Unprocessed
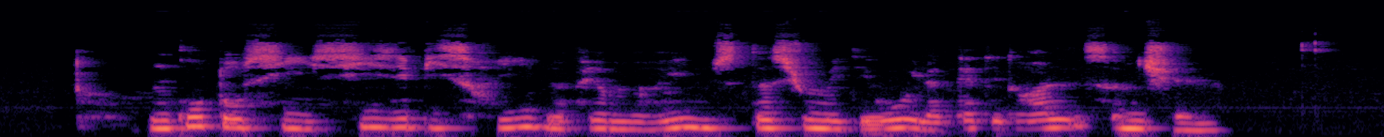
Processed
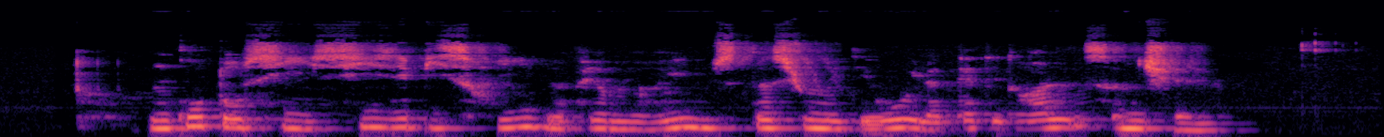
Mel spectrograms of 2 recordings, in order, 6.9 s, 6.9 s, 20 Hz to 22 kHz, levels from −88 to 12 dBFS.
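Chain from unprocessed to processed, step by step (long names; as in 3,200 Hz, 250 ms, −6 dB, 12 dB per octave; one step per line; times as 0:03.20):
high-shelf EQ 3,300 Hz +9 dB
repeating echo 102 ms, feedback 33%, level −22 dB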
